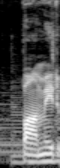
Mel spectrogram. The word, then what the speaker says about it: Pamir: সবচেয়ে উঁচু মালভূমির নাম পামির মালভূমি স্থানীয় ভাষায় এর উচ্চারণ হচ্ছে পমির যার অর্থ সূর্যের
